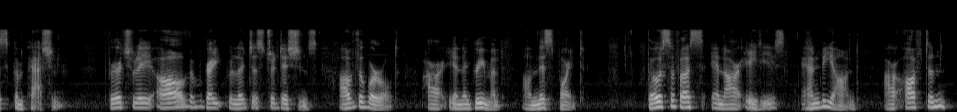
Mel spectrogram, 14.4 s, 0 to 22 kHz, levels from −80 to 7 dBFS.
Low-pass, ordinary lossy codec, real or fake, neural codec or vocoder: 7.2 kHz; AAC, 48 kbps; real; none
